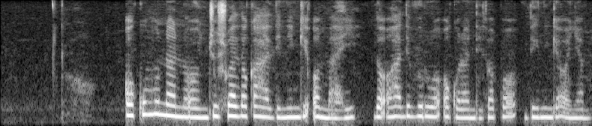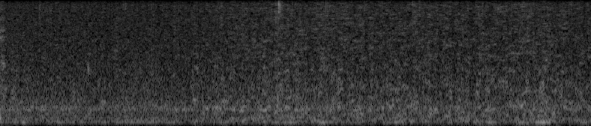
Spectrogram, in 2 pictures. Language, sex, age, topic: Oshiwambo, female, 18-24, agriculture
